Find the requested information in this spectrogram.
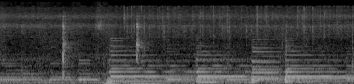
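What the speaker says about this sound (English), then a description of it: "So we'll stir fry this and cook it nicely till our tomatoes start releasing oil from the sides." Tomatoes stir-fried with spices and coriander for tomato rice sizzle in a pan nearby, with sharp crackles and a few spoon scrapes over a constant frying hiss, and no voices.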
